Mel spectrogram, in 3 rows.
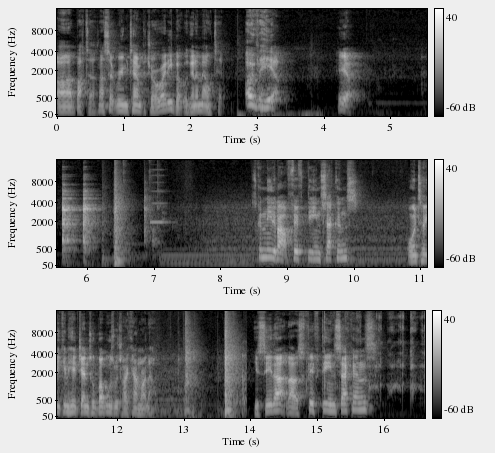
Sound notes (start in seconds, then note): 5.0 microwave beeping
